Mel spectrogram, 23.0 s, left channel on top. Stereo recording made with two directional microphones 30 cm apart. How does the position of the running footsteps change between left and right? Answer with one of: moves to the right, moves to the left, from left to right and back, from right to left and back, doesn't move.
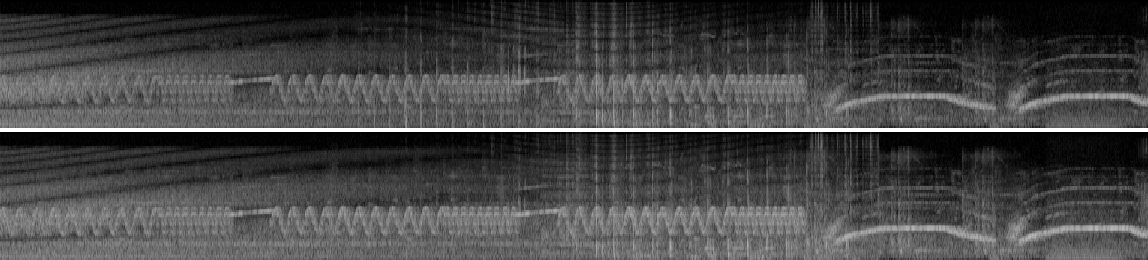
moves to the right.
